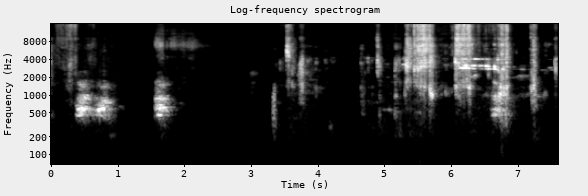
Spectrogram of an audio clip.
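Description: Two short, sharp sounds in the first two seconds, then loud crackly crunching from about three and a half seconds in, as crispy fried chicken skin is bitten and chewed close to the microphone.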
